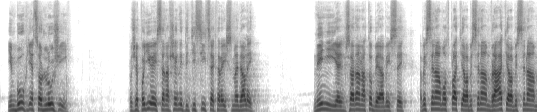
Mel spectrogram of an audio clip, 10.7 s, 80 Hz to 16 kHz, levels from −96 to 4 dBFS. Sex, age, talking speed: male, 30-49, 175 wpm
